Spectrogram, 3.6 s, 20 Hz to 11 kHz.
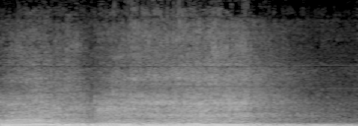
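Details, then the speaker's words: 2024 Harley-Davidson CVO Road Glide, Stage 2 with Cycle Rama CR565 cam and Thundermax tuner, accelerating down the road after warm-up: deep throaty V-twin rumble pulls strongly and evenly, no knocks or misses; normal acceleration. "We'll pull it out in the sun in just a few minutes and get some video of it taking off going down the road so you can hear what it sounds like at acceleration."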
